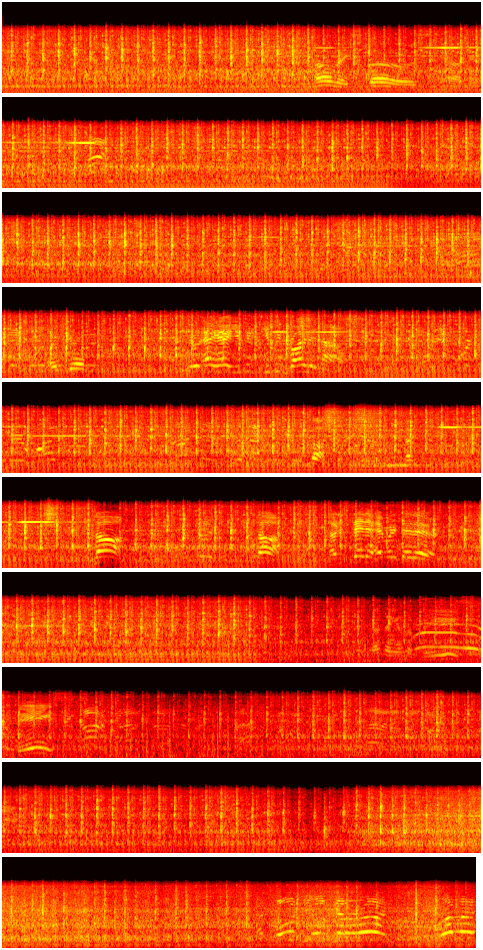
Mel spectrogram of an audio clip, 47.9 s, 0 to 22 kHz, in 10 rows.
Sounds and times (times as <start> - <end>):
Truck: 0.0 - 47.8.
